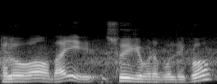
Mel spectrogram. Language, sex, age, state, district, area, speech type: Nepali, male, 30-45, West Bengal, Darjeeling, rural, spontaneous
